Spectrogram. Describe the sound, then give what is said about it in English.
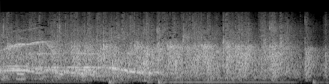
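Applause from a live audience in Phoenix, a dense and steady wash of clapping that stays loud for the whole few seconds and eases slightly near the end, with a low hum beneath. “As you can hear, we are recording in front of a live audience.”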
